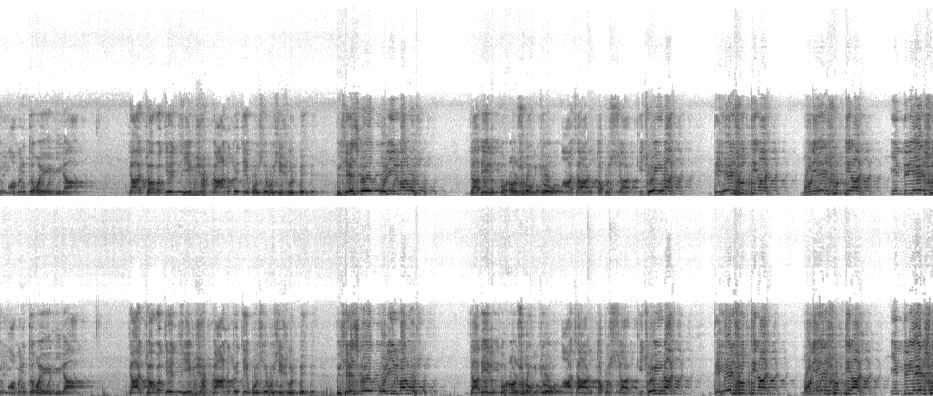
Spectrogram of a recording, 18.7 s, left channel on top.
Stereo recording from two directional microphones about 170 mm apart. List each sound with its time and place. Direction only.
0.2 s a man's voice: 30° right (ahead or behind)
